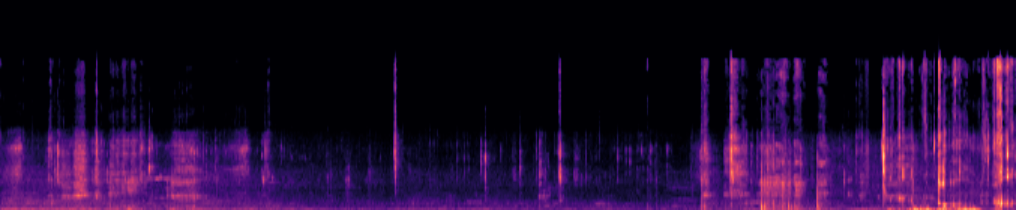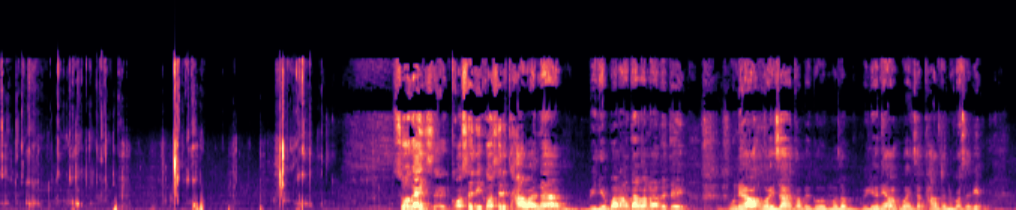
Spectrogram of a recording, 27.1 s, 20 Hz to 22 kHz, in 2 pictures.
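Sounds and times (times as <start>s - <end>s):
person chewing food: 0.0s - 18.8s
wet mouth clicks and smacks: 0.6s - 5.4s, 6.4s - 18.0s.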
